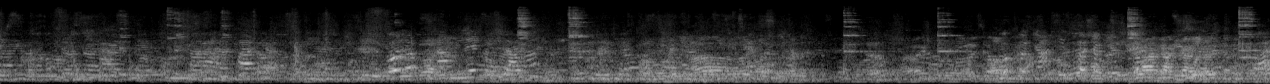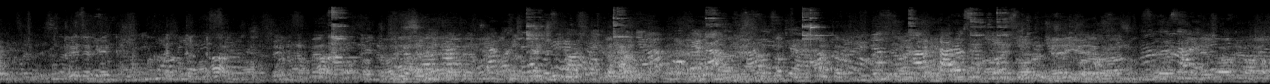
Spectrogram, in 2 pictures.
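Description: Glasses clink together in a toast.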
